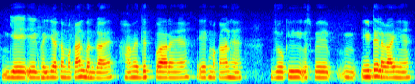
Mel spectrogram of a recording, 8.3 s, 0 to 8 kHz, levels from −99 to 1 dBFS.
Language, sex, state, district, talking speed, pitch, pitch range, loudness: Hindi, male, Uttar Pradesh, Jalaun, 165 wpm, 160 Hz, 160-165 Hz, -21 LUFS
